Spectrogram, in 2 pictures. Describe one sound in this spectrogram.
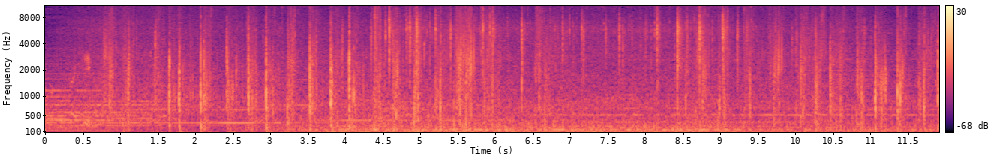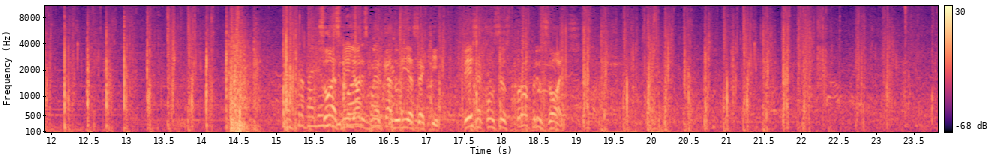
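Footsteps crunch quickly over snowy, rocky ground.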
